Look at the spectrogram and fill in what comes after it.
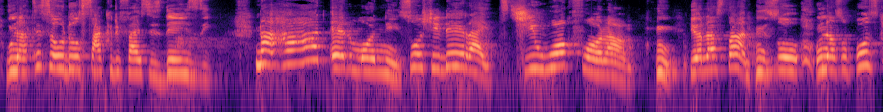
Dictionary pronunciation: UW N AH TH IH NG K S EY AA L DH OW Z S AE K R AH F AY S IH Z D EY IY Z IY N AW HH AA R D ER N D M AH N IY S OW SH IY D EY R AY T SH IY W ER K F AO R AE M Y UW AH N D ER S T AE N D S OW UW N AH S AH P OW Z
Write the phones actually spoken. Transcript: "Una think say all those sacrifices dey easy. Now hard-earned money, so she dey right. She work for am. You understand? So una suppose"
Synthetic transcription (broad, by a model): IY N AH T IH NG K S EY AA L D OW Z S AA K R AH F AY S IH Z D EY IY Z IY N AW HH AA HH D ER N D M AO N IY S OW SH IY D EY R AY T SH IY W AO K F AO R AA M Y UW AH N D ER S T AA N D S OW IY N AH S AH P OW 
